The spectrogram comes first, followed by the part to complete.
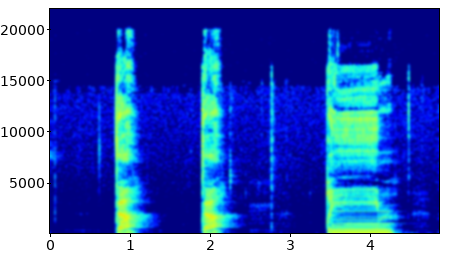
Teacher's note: we have a heavy qaf right after a ta. Make sure that heaviness of the qaf does not color the lightness of the ta.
